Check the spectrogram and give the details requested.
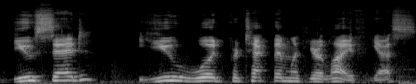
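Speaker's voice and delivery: quiet, hushed half-whisper. A character quietly questions Tevlin before doing something drastic, half-whispering quietly. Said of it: "I whisper to him quietly".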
